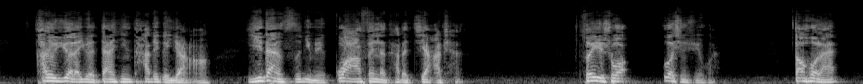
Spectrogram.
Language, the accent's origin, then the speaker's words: Chinese; China; 可能我们中国人的观念里边都说子承父业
